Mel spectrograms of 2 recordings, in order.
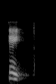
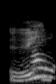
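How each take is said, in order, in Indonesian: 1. Vokalnya adalah bunyi e biasa. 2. Vokalnya adalah bunyi ui yang meluncur. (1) "tapi dibacanya itu e" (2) "Bahasa Koreanya itu euy"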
